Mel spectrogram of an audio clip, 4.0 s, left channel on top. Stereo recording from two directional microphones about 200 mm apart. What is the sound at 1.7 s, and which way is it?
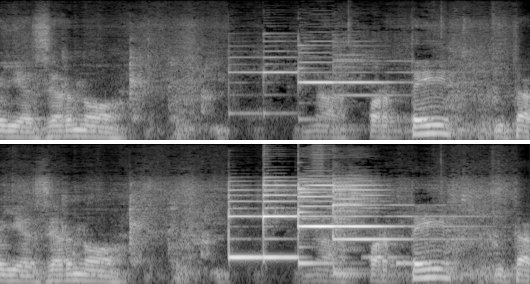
Music, 45° right (ahead or behind).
